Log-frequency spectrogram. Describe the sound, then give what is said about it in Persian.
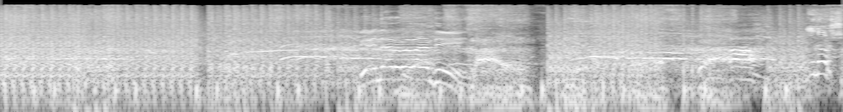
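Rapid bursts of gunfire crackle almost nonstop, drawing steadily nearer, mixed with loud, urgent shouting and frantic voices throughout, with a couple of brief lulls between volleys. “صدای شلیک از تو رو هم شروع شد تقریبا چیزی نمونده بود بهمون همون برسن صدای شلیک روی نزدیکتر میشد و نزدیکتر”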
